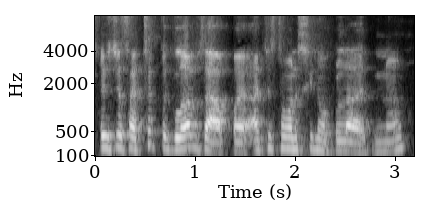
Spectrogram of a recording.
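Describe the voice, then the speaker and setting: A woman's voice: fairly low pitch, quick pace, a little mellow, breathy edge. Chatty woman with a Bronx accent. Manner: chatty, laughs often, repeats herself. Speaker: livestream host. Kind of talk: casual livestream chat.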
